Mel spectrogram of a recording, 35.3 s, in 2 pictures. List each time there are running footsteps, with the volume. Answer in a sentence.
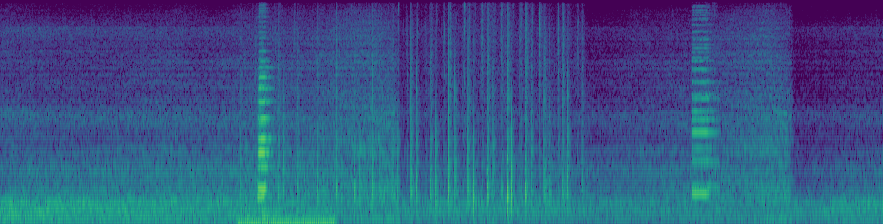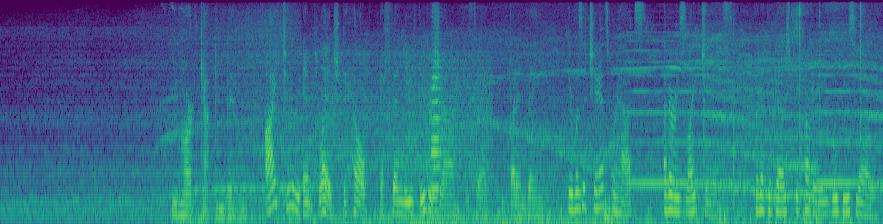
You can hear the running footsteps from 4.8 to 11.8 s, getting louder.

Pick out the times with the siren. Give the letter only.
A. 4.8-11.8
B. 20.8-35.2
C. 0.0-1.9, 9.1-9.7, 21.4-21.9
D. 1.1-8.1
B.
